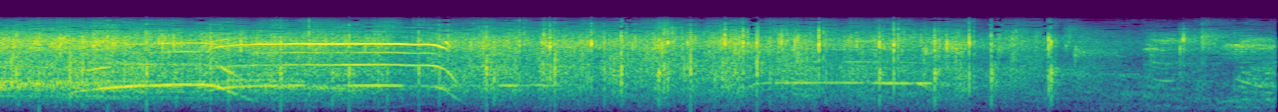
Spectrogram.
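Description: Audience applauding and cheering, with high held cries over the clapping in the first two seconds. The applause then thins out and fades toward the end.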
